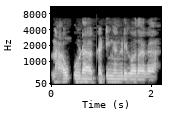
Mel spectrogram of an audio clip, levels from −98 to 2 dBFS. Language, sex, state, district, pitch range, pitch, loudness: Kannada, male, Karnataka, Raichur, 115-125 Hz, 120 Hz, -16 LUFS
